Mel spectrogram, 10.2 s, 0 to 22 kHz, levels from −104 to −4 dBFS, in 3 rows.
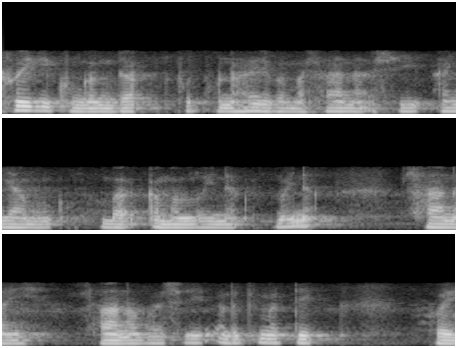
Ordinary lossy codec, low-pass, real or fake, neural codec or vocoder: none; 3.6 kHz; real; none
